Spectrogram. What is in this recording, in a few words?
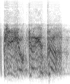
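Korean aircraft destroyed mood medium; War Thunder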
